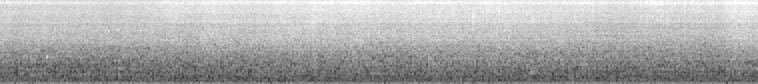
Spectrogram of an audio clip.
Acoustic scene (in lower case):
kitchen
